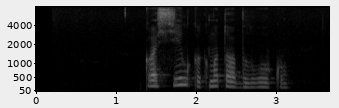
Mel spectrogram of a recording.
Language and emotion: Russian, sad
